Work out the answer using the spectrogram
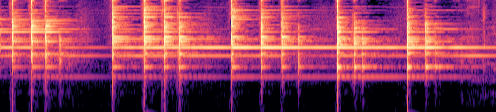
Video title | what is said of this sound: Enclumes | je vais toujours taper un peu partout sur l'enclume pour voir si j'obtiens le son de cloche partout.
